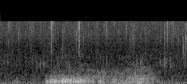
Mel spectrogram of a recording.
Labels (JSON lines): {"label": "biophony, growl", "recorder": "SoundTrap 500"}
